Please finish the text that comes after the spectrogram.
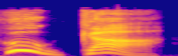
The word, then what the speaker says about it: hygge: First things first, how do you even pronounce Hygge? It's Hygge.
